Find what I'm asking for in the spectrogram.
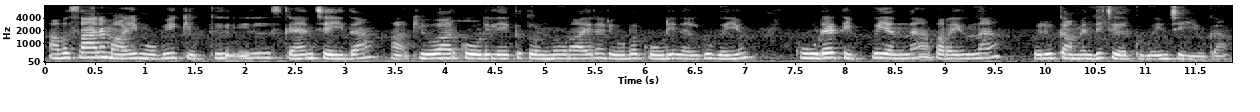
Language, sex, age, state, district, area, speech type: Malayalam, female, 45-60, Kerala, Malappuram, rural, read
